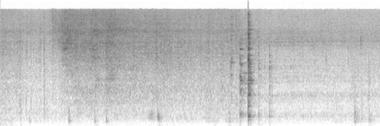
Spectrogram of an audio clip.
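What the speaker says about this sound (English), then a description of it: "After preheating for a couple of minutes, place the fish in the skillet with the cover slightly ajar to prevent splattering" Fish frying in a preheated skillet with the cover slightly ajar, a soft steady sizzle and hiss broken by scattered light clinks of utensil and pan, one sharper knock midway, fairly quiet with no voices.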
